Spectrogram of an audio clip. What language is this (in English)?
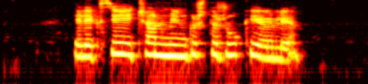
Mari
